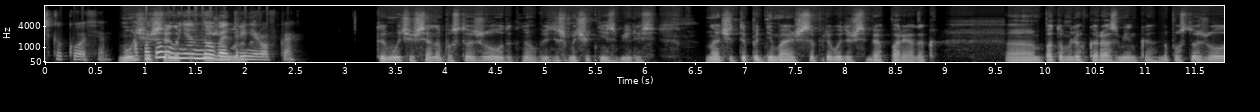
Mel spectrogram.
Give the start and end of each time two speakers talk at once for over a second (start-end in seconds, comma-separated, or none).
0.7-2.1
